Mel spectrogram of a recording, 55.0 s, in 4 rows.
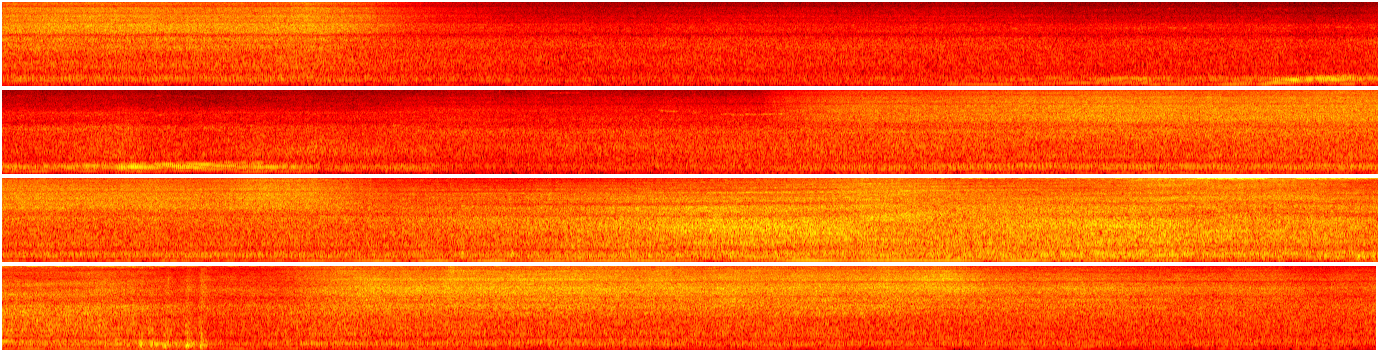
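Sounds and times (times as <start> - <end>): train rumbling past: 0.0 - 55.0.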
